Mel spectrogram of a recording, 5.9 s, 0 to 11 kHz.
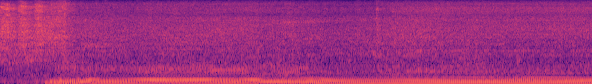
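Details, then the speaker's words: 2020 Subaru WRX 2.0 FA20F turbo boxer, just after an oil change and near operating temperature: after start, a quick rev settles into a smooth, steady, low boxer idle with no knocks or ticks; it sounds healthy. "dang that sounds good but let this engine oil cycle through and then uh i'll shut it down"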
